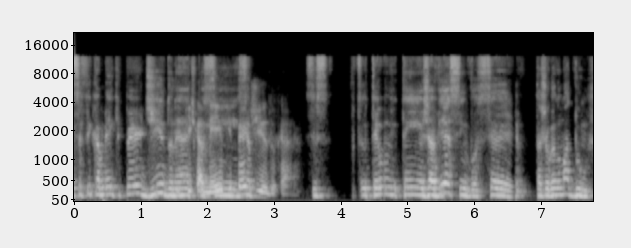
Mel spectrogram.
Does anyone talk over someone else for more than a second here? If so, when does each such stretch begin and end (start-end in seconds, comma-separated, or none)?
1.4-2.7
